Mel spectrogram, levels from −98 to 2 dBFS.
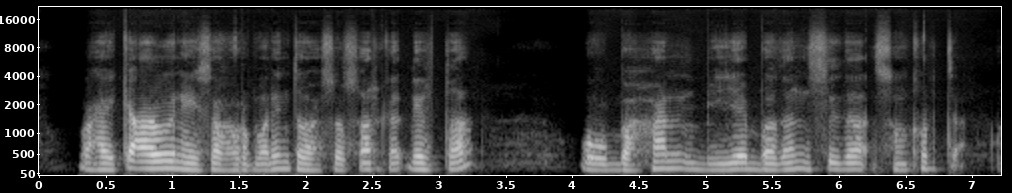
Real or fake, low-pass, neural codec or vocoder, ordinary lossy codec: fake; none; codec, 44.1 kHz, 2.6 kbps, SNAC; none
